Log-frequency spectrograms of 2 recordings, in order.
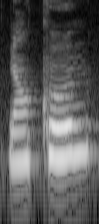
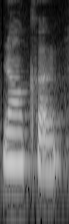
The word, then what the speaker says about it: Lancôme: voulez lancôme lents comme lancôme lancôme donc juste attention aux envoyés nasale vous connaissez maintenant lent en comme l'an comme hockey et combien de marx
